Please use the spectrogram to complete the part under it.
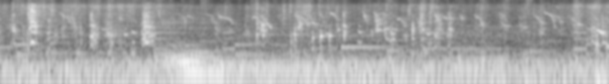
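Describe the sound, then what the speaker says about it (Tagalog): Chickens clucking at feeding time in a backyard coop, a busy continuous chorus of close, overlapping clucks and short calls, fairly loud throughout without talk. "Papakain lang tayo ng manok."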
